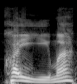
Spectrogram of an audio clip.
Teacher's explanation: tak marbutoh karena dihentikan bunyinya jadi ha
